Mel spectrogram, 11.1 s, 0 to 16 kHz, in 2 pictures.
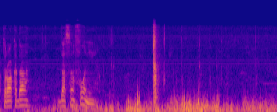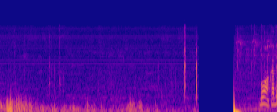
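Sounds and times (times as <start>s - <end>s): loud thump: 3.0s - 3.4s.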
